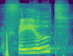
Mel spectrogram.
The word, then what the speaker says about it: failed: Okay, whereas failed, we don't pronounce the E.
